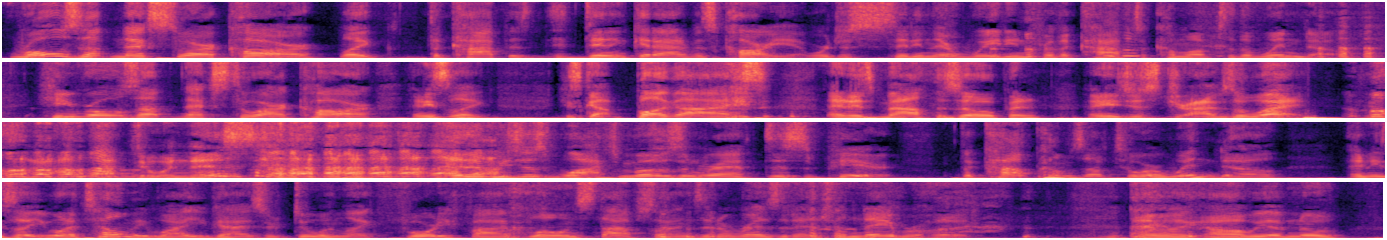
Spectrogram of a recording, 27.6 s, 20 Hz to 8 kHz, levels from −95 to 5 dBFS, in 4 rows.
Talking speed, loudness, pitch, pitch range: 225 wpm, -23 LUFS, 150 Hz, 135-190 Hz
